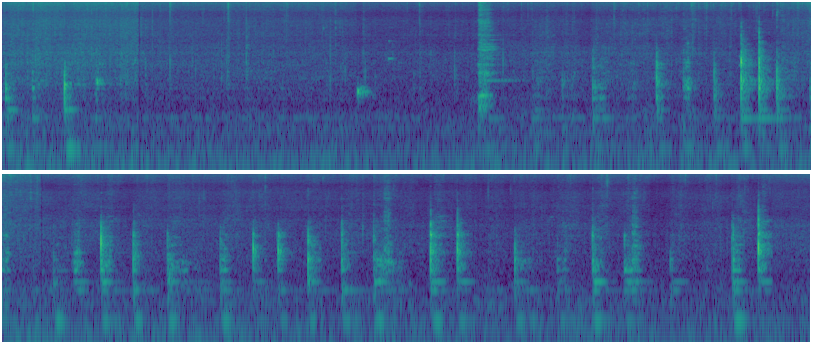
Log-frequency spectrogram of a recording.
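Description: Egg is stirred into goat brain podimas frying in a pan, heard as a sizzling bed broken by repeated sharp scraping and tapping strokes of a spatula, growing faster and more regular toward the end.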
